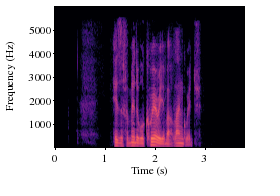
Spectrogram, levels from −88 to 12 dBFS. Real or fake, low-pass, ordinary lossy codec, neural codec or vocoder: real; 5.4 kHz; AAC, 32 kbps; none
